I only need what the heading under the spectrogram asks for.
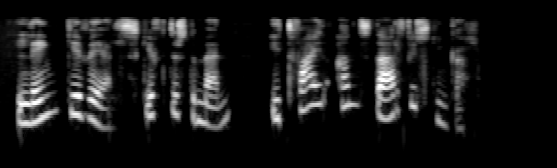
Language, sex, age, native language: Icelandic, female, 20-29, Icelandic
